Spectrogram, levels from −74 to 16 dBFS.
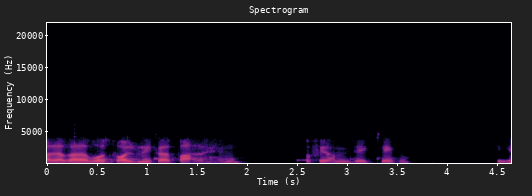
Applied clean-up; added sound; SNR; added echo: neural mask model DeepFilterNet 3.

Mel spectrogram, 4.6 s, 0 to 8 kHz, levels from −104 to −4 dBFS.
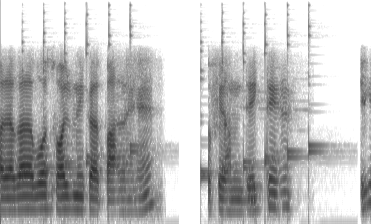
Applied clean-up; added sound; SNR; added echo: none; Marimba, xylophone; 15 dB; none.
